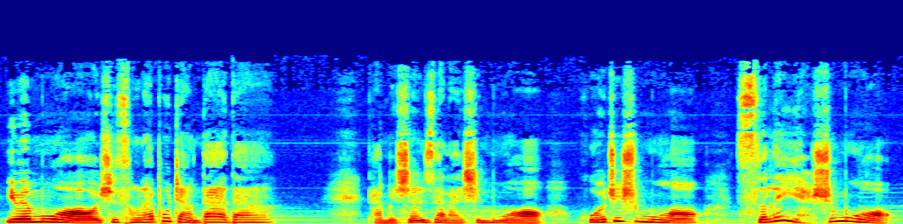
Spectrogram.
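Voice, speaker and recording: A woman voicing a kind, patient fairy who becomes a mother figure in a bedtime story, in a gentle way. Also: a little high, animated, normal speed, soft background music.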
